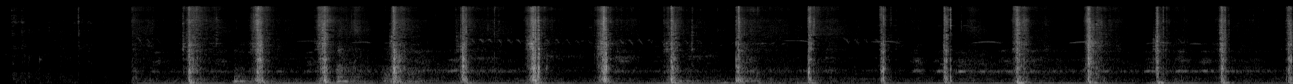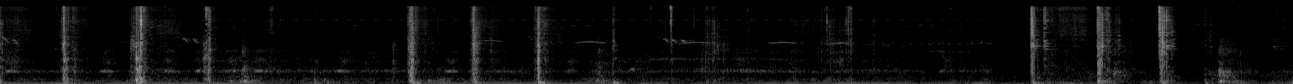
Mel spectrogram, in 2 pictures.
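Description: A wooden-handled hand hoe chopping into garden soil, with sharp strikes about one and a half times a second in a steady rhythm, starting about a second in.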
